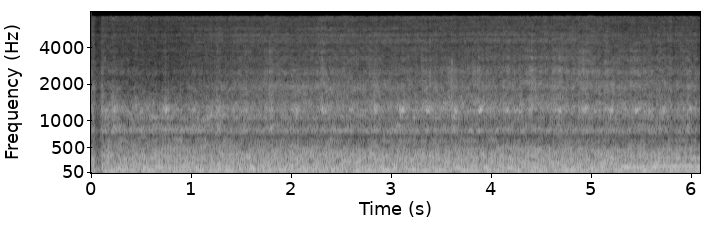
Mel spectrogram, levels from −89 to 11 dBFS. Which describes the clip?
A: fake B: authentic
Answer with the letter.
A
